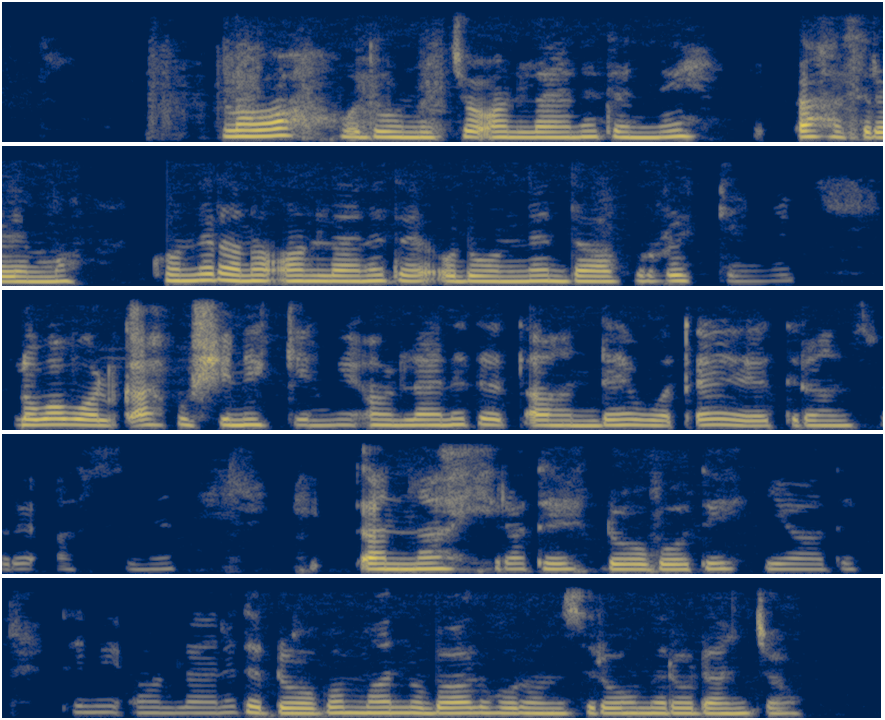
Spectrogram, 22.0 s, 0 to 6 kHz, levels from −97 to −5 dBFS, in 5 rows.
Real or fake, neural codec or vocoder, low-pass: real; none; 5.4 kHz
